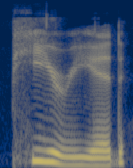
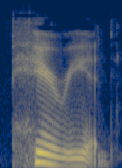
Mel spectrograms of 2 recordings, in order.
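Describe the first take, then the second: First: The first vowel is a tense, high E. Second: The first vowel is relaxed and lower. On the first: "Really high E" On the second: "A little more relaxed"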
